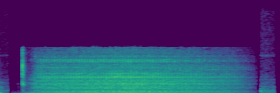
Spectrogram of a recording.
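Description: An electronic buzzing drone sound effect, opening with a sharp click, then swelling to a peak and fading away over about three and a half seconds, with a short blip just after it dies out.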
